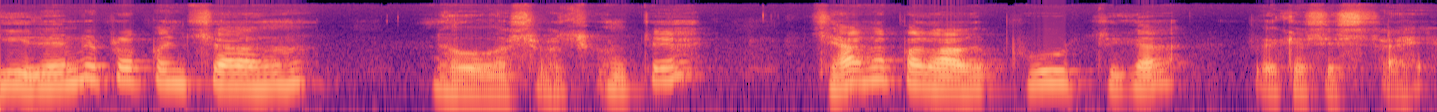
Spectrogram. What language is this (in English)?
Telugu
